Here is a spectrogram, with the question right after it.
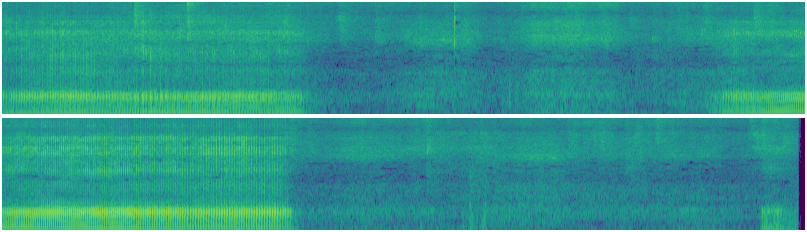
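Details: A female French Bulldog sleeps, snoring and grunting with happiness while being stroked. She makes long, rattling, low breaths with quiet pauses between them.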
